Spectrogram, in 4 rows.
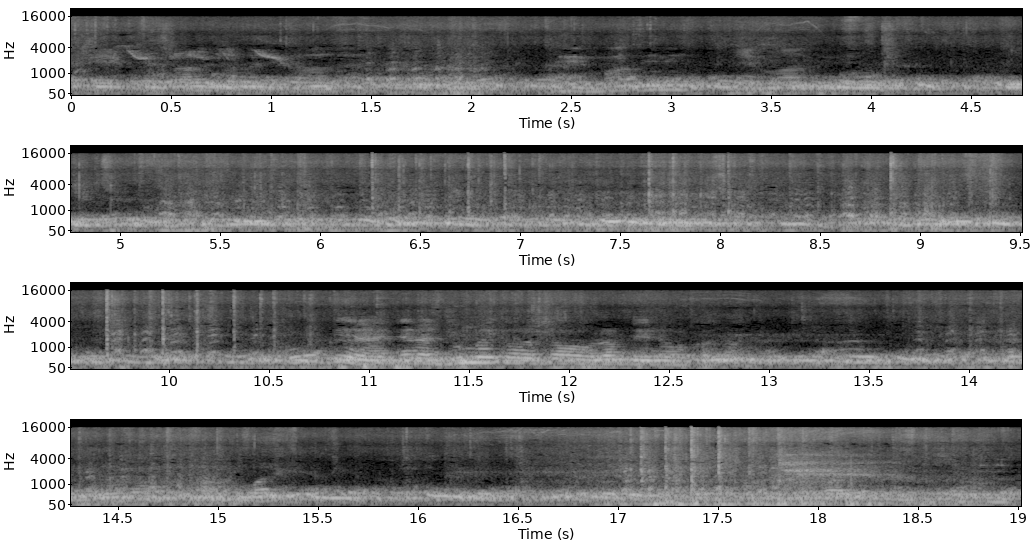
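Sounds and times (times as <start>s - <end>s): pigeons cooing: 0.0s - 19.0s.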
